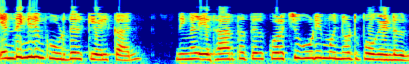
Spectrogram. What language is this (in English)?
Malayalam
